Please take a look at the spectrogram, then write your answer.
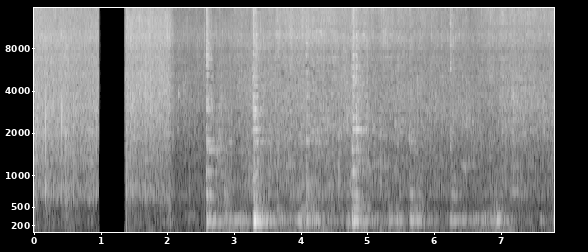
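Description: Pumpkin and potato pieces fry in hot oil with dried red chilli, a steady close sizzle broken by a few sharp clacks of a spatula stirring the pan, with a brief dropout near the start.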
